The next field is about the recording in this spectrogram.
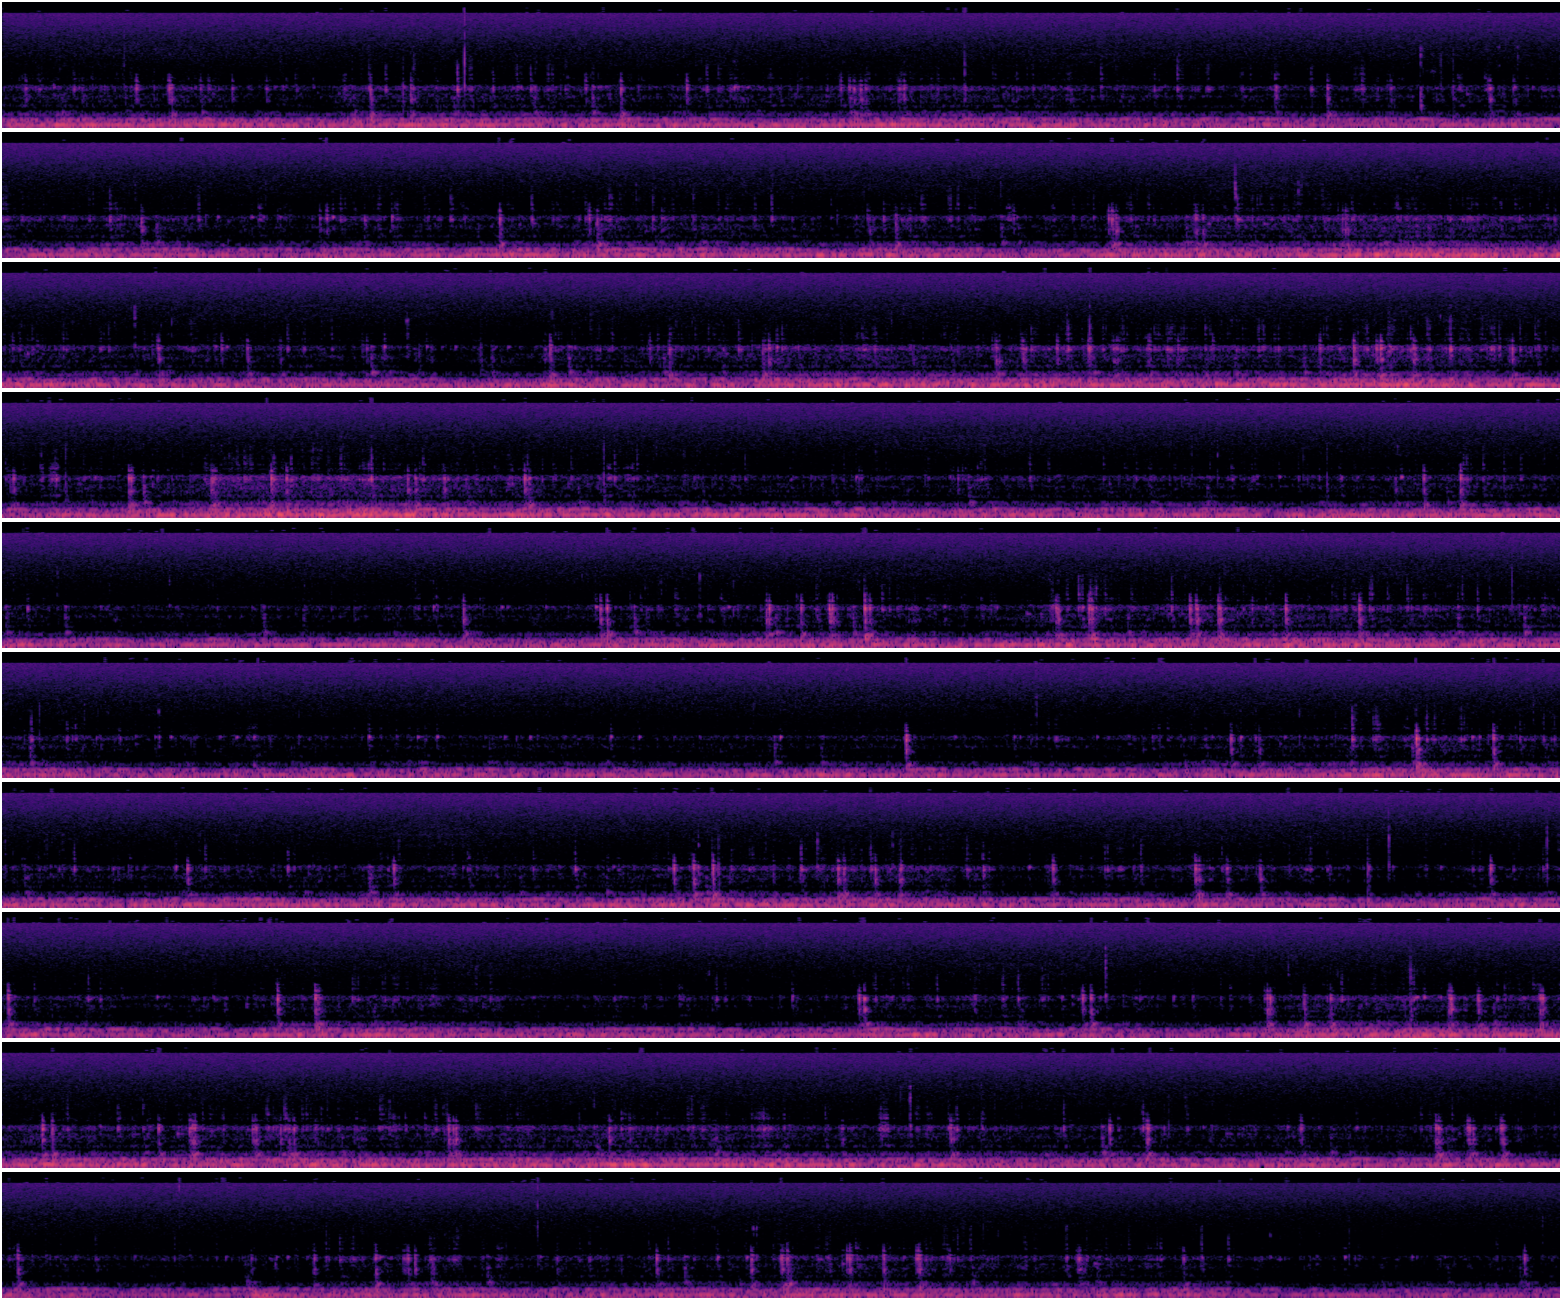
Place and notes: EO Chanion Rethimnou, Crete, sea debris
contact microphone on a pile of sea debris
